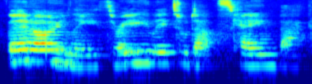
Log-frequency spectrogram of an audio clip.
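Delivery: plain reading voice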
